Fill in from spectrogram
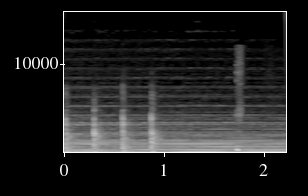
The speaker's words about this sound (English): And then they're like, what? And then it just keeps knocking. And then they open the door.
